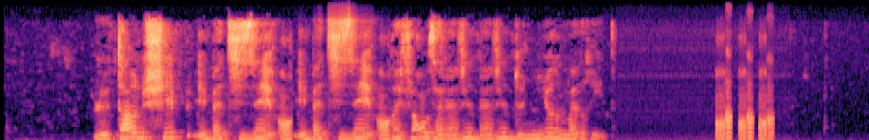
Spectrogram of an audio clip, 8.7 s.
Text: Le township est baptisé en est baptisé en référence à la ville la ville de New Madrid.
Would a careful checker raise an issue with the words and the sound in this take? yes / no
yes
